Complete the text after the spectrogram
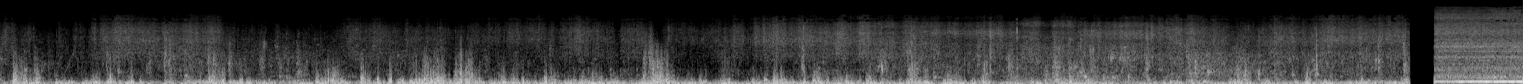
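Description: Wind buffets loudly, as if outdoors.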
